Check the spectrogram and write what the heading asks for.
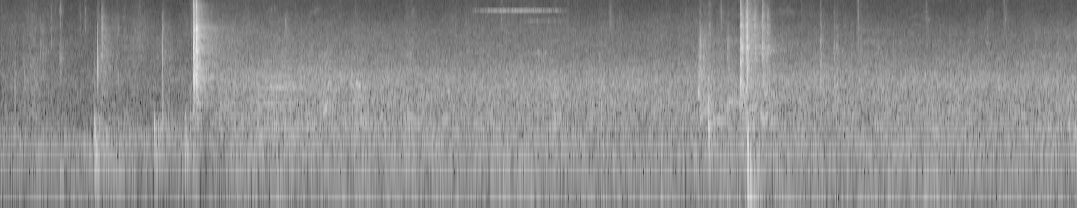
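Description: Steady outdoor street ambience, broken by a few sharp knocks about one and two seconds in and a pair of louder knocks around seven seconds, in the manner of a glass entrance door opening and swinging shut.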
